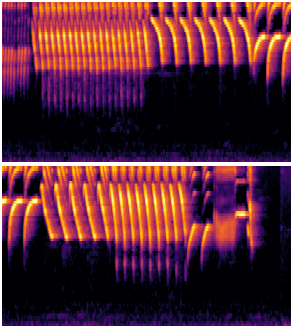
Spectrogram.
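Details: Canary song used as a lure to set other canaries singing: fast trills of repeated down-slurred notes, shifting through several tours, with rapid buzzy rolls and brief sustained whistles near the end.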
